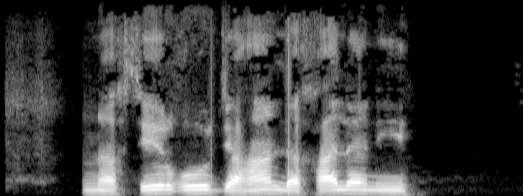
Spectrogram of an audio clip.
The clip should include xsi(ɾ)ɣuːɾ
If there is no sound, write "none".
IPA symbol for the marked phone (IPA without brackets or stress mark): ɾ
